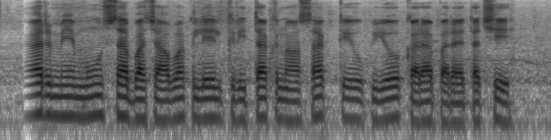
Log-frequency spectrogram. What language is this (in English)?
Maithili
